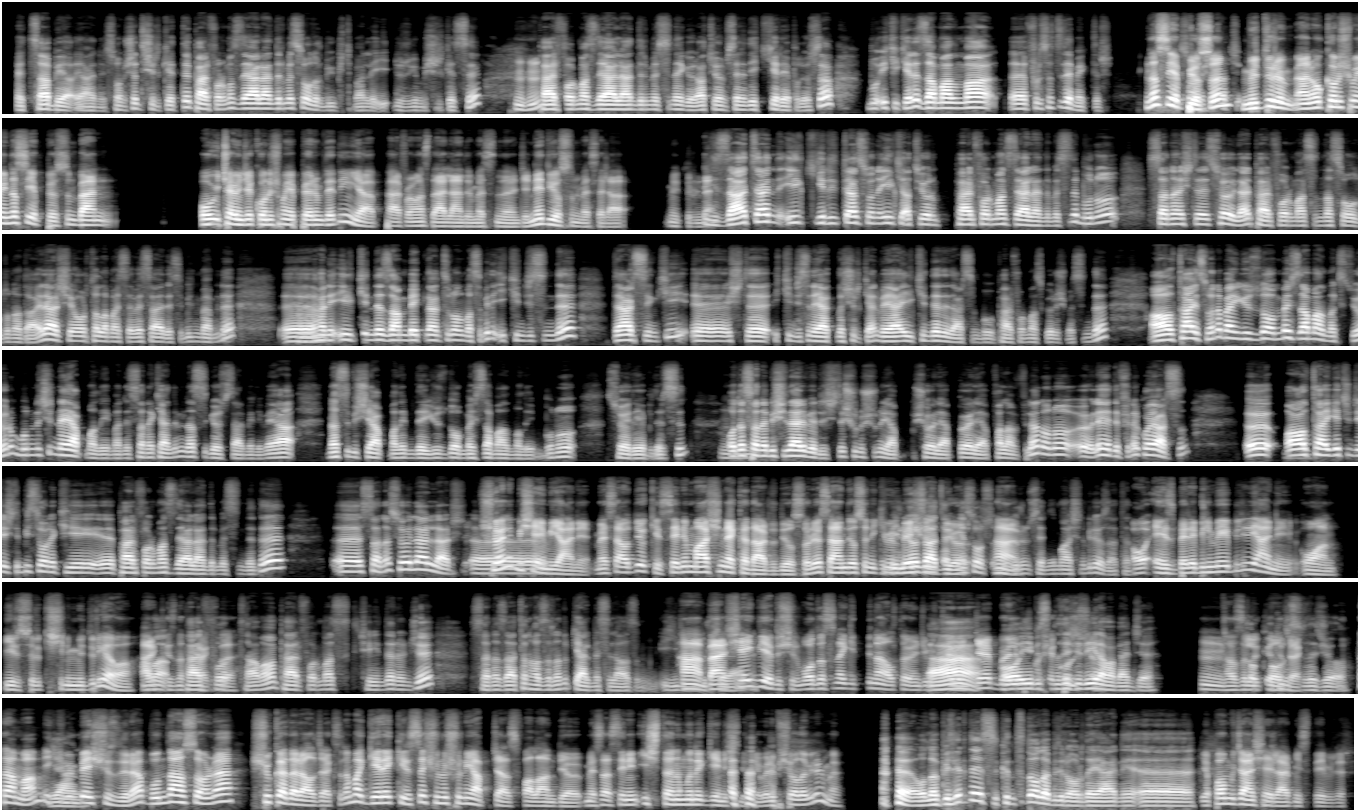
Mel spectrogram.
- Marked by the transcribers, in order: tapping; unintelligible speech; other background noise; chuckle; chuckle
- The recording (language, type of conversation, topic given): Turkish, podcast, Maaş pazarlığı yaparken nelere dikkat edersin ve stratejin nedir?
